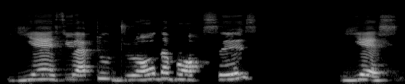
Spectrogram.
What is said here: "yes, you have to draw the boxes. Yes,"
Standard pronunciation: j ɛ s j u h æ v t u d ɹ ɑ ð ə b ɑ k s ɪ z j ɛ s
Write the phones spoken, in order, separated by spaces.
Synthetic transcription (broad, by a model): j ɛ s j u h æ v t u d ɹ ɑ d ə b ɑ k s ɪ z j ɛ s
